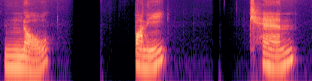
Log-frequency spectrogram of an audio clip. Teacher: the air escapes through the nose and our vocal cords vibrate because all of our 3 nasals are voiced consonants.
